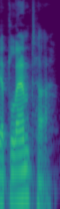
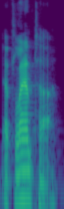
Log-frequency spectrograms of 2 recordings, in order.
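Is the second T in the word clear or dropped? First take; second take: clear; clear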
